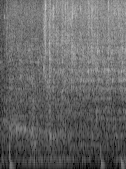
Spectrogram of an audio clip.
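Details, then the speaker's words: LG washing machine after repairing a broken wire to the water inlet valve that stopped water entering the tub: steady hiss of water rushing in without cutting out; inlet valve opens and fills properly. "Oke teman-teman berhasil Airnya masuk terus dan sedikit terdengar ucapan hari Ibu tuh"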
